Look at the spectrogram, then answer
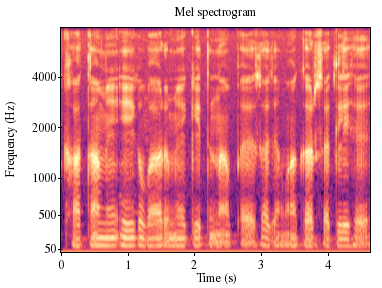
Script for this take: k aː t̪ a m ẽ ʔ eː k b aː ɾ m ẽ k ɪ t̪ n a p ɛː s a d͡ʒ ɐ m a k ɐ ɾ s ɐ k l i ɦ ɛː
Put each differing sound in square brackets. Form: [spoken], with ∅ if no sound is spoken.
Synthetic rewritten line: [kʰ] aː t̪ a m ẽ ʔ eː k b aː ɾ m ẽ k ɪ t̪ n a p ɛː s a d͡ʒ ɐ m a k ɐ ɾ s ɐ k l i ɦ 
